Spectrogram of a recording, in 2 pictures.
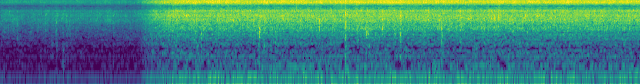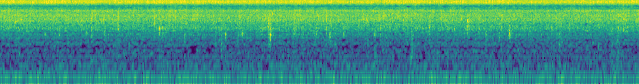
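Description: Seasoned tilapia fillets sizzling in hot oil in a frying pan: a steady sizzle with small crackles that starts suddenly about two seconds in.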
